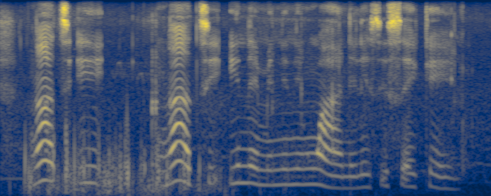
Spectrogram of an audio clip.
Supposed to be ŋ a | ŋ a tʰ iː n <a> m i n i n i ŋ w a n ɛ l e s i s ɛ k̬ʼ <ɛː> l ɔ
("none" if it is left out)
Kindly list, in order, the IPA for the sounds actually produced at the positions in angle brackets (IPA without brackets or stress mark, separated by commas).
e, ɛː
